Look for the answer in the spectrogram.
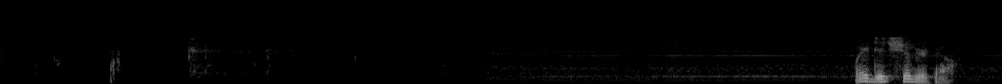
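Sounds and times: man speaking: 8.6 - 9.5.

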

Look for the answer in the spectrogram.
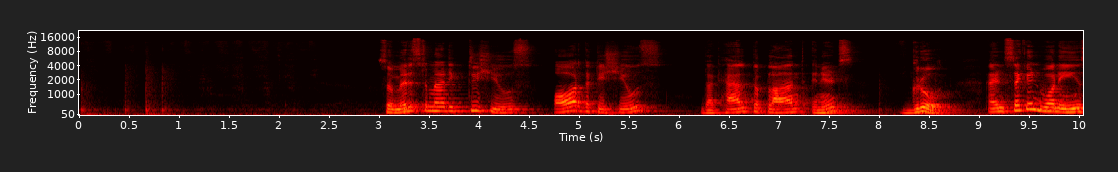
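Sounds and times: chalk scratching on chalkboard: 0.0 - 2.6.

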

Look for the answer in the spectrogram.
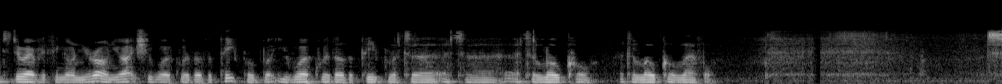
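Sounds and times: man breathing in: 7.6 - 9.2.

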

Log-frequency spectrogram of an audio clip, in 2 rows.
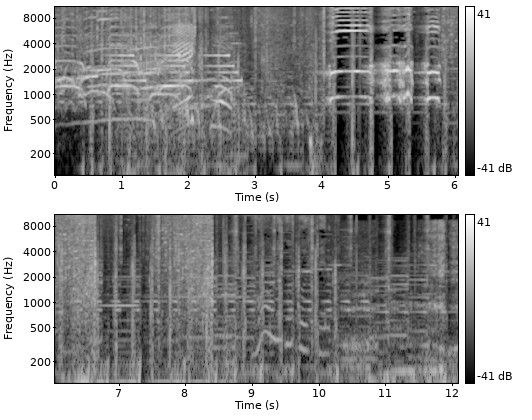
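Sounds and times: rooster crowing: 4.0 - 5.8.

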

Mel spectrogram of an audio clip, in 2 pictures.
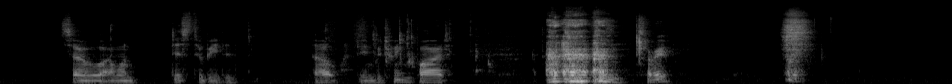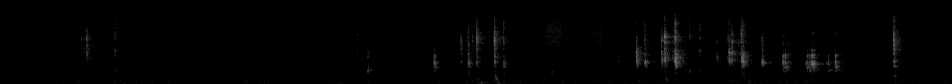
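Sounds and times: computer keyboard typing: 3.2 - 5.0, 13.1 - 14.7, 15.7 - 18.7.

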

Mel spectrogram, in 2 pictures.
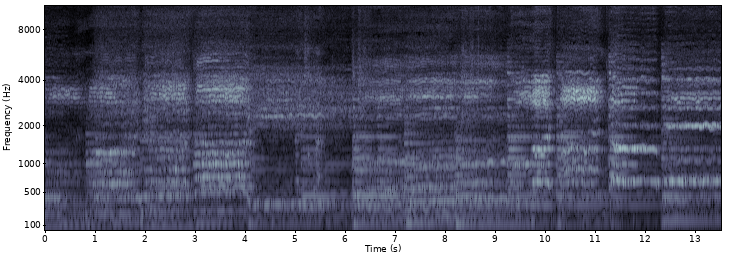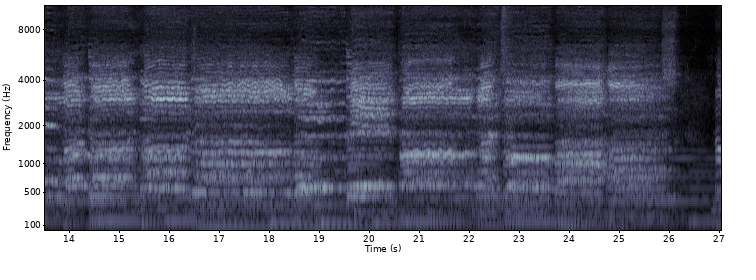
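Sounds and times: choir singing a hymn: 0.0 - 27.0.

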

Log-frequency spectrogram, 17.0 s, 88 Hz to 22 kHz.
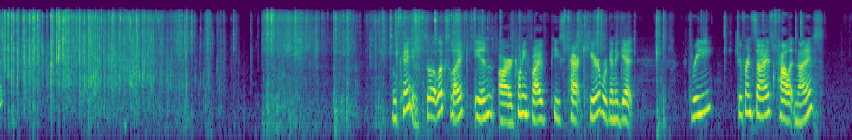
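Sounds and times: plastic packaging crinkling: 0.0 - 13.5
paintbrushes and palette knives clattering: 4.6 - 10.5, 11.2 - 13.4.

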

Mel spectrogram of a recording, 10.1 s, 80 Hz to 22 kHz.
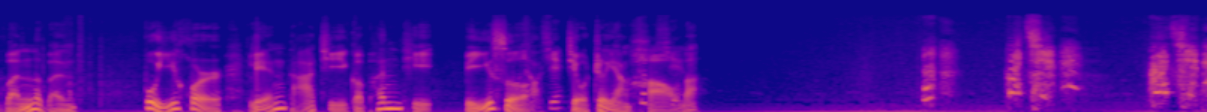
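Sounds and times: steady low hum: 0.0 - 10.0
woman sneezing: 7.7 - 9.0.

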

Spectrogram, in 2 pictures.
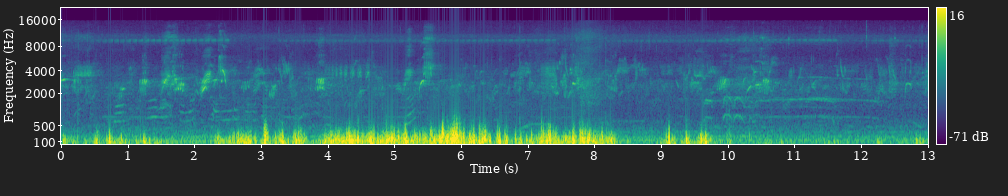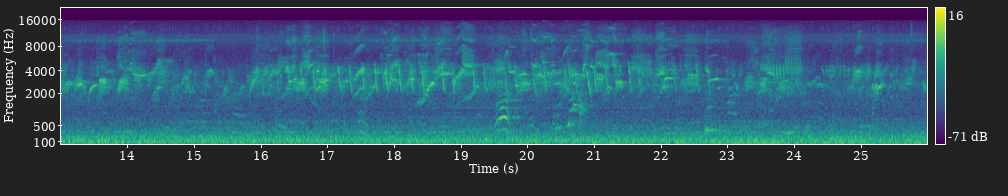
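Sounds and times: small birds chirping: 0.0 - 26.0.

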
